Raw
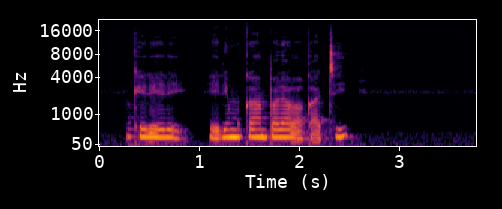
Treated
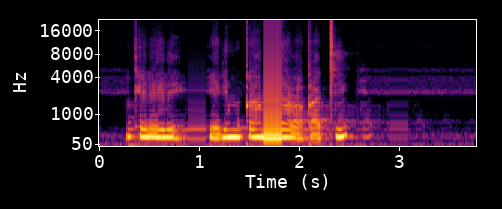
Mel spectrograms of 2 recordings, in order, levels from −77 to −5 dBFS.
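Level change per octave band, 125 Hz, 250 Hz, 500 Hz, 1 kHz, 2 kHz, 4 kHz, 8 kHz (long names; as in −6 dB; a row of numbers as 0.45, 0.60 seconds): +16.0, +14.0, +11.0, +12.0, +11.5, +10.0, +7.5 decibels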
